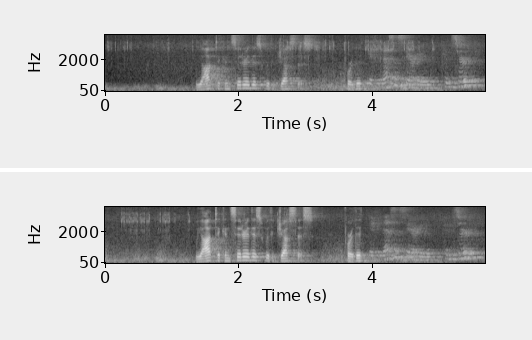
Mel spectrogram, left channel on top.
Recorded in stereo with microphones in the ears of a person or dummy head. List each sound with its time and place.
1.4 s a man speaking: 65° right (ahead or behind), 0.7 m
4.0 s a woman speaking: 40° left (ahead or behind), 5.5 m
